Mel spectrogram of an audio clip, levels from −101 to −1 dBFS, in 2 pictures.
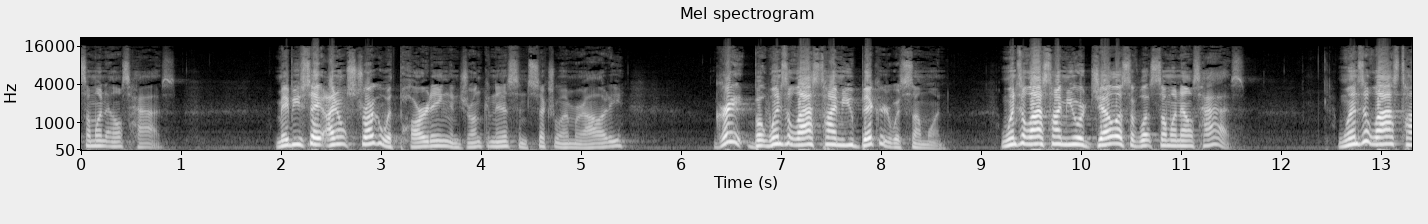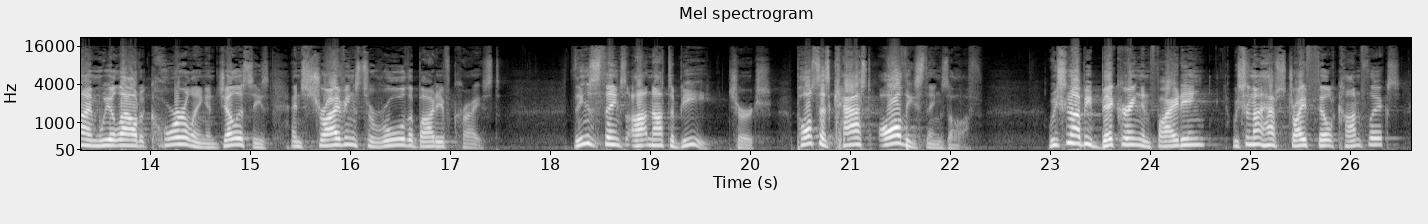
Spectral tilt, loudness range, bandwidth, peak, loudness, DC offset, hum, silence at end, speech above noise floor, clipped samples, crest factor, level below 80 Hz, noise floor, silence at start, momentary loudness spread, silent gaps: -5 dB/octave; 5 LU; 16.5 kHz; 0 dBFS; -12 LUFS; under 0.1%; none; 0.15 s; 46 dB; 0.5%; 12 dB; -46 dBFS; -58 dBFS; 0 s; 16 LU; none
